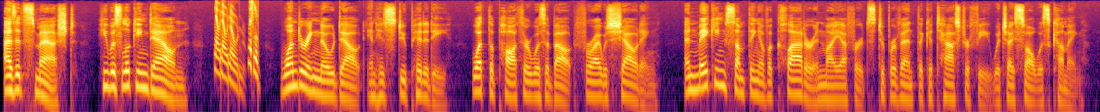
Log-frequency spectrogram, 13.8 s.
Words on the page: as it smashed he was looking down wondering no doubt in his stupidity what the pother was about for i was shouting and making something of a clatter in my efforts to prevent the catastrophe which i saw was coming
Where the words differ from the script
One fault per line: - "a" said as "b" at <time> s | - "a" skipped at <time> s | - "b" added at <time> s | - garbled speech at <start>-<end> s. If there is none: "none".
none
